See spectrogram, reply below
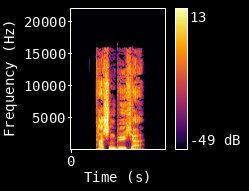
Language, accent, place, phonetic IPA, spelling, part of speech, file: German, Germany, Berlin, [ˈtaʃn̩byːçɐ], Taschenbücher, noun, De-Taschenbücher.ogg
- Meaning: nominative/accusative/genitive plural of Taschenbuch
